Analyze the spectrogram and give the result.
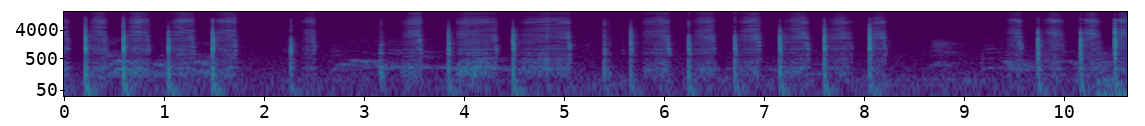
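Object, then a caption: Chalk stick on chalkboard. Fingertips hold a green chalk stick and scratch it across a large flat black chalkboard while drawing leaves. Short, bright, scratchy strokes come in quick bursts, with sharp clicks as the chalk lands and brief quiet pauses between groups of strokes.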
